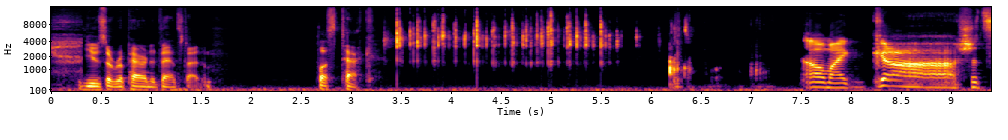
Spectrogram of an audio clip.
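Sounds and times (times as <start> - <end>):
speech: 0.2 - 1.8, 2.6 - 3.4, 6.2 - 6.5, 7.5 - 9.4
dice rattling: 3.3 - 7.2.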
